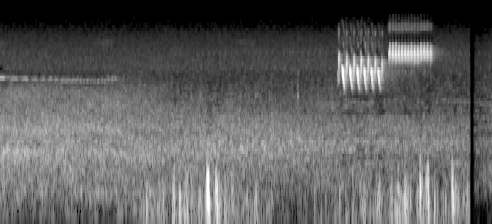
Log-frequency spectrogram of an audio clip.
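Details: A spotted towhee at Wind Canyon, south unit of Theodore Roosevelt National Park, gives a quick, high, rattling run of notes and then a thin buzzy note, over footsteps and soft wind.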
